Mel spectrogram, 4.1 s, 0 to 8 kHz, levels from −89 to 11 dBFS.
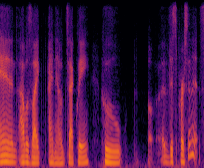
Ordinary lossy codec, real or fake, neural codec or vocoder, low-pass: Opus, 16 kbps; fake; codec, 16 kHz, 0.3 kbps, FocalCodec; 7.2 kHz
